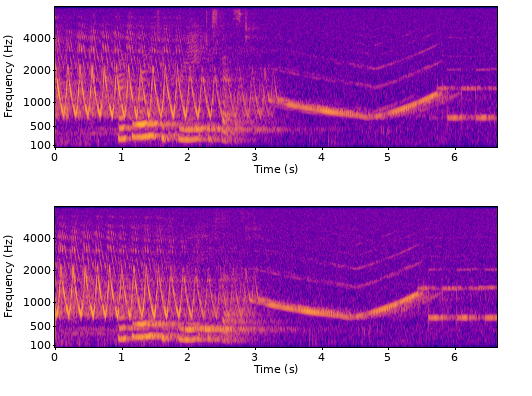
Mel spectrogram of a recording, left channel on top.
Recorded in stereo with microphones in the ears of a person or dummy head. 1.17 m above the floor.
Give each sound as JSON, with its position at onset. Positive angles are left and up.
{"t": 0.9, "sound": "a woman speaking", "side_deg": 60, "distance_m": 1.4}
